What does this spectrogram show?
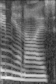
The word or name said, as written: immunize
